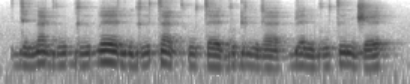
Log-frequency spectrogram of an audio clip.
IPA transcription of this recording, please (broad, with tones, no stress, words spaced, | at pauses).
de˧˩næ˥˧ ɡuː˩˧ɡɨː˩˧bɛː˥˧d ŋɡɨː˩˧tæ˧˩ t̪ʰu˧˩tɛː˧˩ɡu˥˧ ɖɨ˥˧ŋɡæ˧˩ | ɖɛ˧˩ŋɡuː˩˧tɨ˥˧nd͡ʒɛ˩˧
